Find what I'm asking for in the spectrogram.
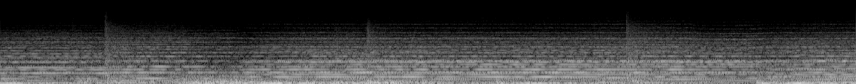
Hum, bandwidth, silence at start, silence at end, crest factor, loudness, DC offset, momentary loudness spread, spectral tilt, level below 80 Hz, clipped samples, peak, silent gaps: none; 7.8 kHz; 0 s; 0 s; 14 dB; -23 LUFS; under 0.1%; 4 LU; -7.5 dB/octave; -24 dBFS; under 0.1%; -6 dBFS; none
